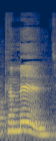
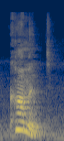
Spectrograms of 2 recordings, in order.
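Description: First: The stress falls on the second syllable. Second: The stress falls on the first syllable. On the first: The speaker calls it wrong. "many students pronounce it uh, comment or comment" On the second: The speaker calls it right. "it's a comment. Comment. The stress is on uh, uh, C"

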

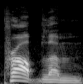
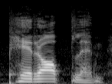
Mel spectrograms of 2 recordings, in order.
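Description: First: The p and r join with no vowel between. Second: An extra vowel is inserted between p and r. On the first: The speaker calls it right. "بین P و R صدایی وجود نداره و ما نباید صدایی اضافه بکنیم" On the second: The speaker calls it wrong. "نود و نه درصد زبان آموزا متاسفانه به دلیل آموزش اشتباه میگن پرابلم"

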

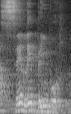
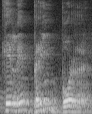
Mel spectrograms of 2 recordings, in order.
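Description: First: The name begins with a soft S sound. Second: The name begins with a hard K sound. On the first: The speaker calls it wrong. "nada de falar Celebrimbor" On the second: The speaker calls it right. "o C tem som de K... Por isso é Celebrimbor"

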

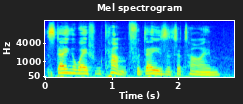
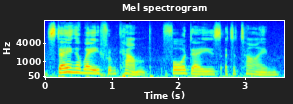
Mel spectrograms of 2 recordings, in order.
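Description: First: The word before 'days' is weak and runs straight through. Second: The word before 'days' is said full and stressed. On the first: It means many days. The speaker calls it right. "But how it should be read is" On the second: It means exactly four days. The speaker calls it wrong. "Now, that would be the number four"

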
